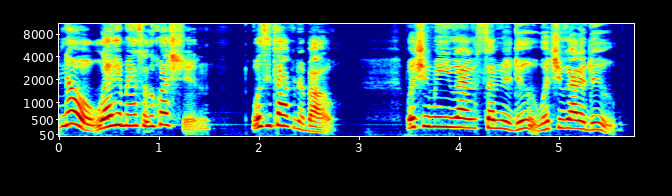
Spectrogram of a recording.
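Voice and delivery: high-pitched, insistent retold challenge; mock-indignant questioning; demanding answers. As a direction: act out someone pressing for an answer. Retelling Alexis demanding answers.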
